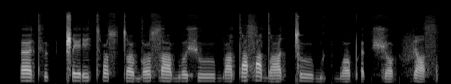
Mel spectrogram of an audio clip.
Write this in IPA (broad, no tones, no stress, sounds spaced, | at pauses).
ɐ tʰ ɯ k ǁ e ɾ i tʰ u sˤ t o ɡ u sˤ ɯ b o ʃ uː b o tˤ ɘ sˤ ɐ dˤ ʊː t ǀ uː b ɯ k b ɔ pʼ ɐ k ʃ ɔ k f i sˤ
